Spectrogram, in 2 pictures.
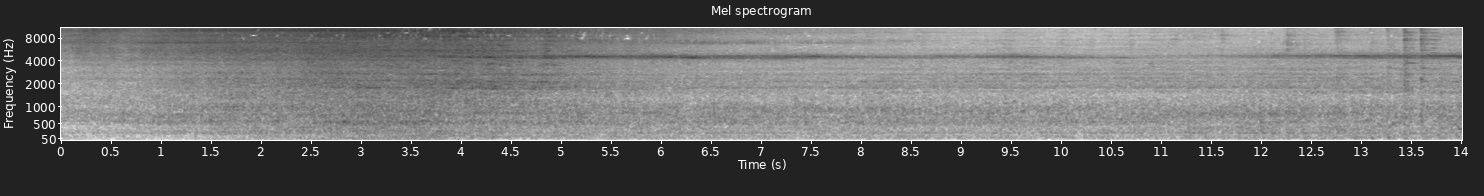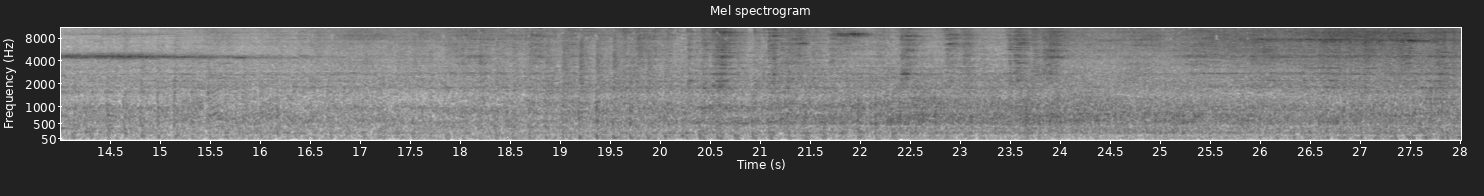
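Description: Tamil Nadu Express passenger train running past. A high steady squeal rings over the rumble through the first half, then coach wheels clatter rapidly over rail joints, growing louder toward the end.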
